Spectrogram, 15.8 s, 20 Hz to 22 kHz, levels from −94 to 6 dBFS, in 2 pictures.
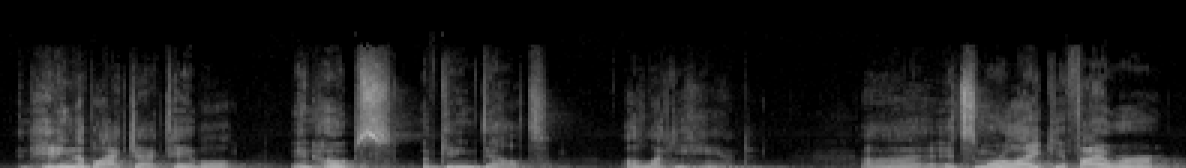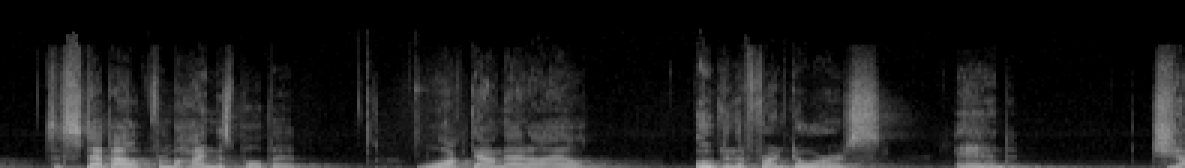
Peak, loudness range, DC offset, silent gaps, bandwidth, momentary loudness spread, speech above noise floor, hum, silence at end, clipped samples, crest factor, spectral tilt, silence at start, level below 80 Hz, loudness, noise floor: -14 dBFS; 6 LU; under 0.1%; none; 16.5 kHz; 16 LU; 35 dB; none; 0 s; under 0.1%; 20 dB; -4.5 dB/octave; 0.1 s; -78 dBFS; -33 LUFS; -68 dBFS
